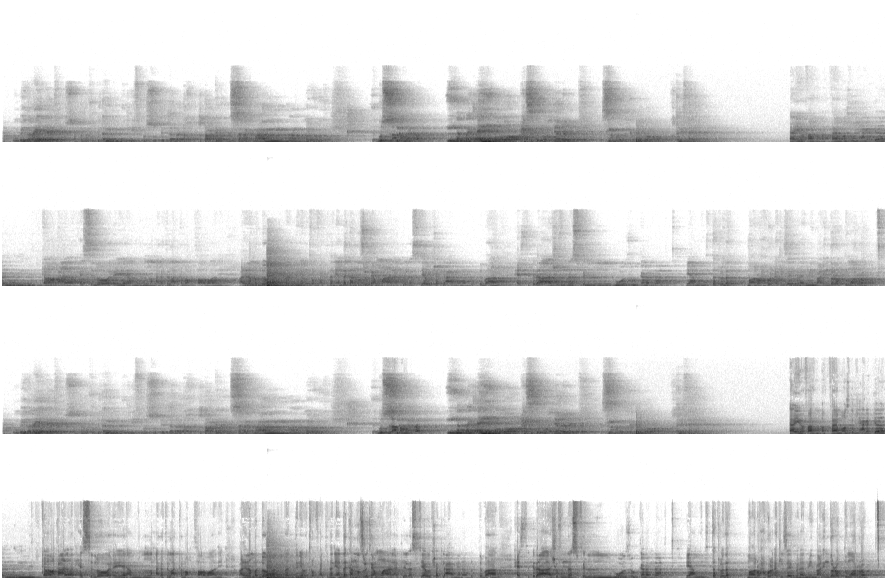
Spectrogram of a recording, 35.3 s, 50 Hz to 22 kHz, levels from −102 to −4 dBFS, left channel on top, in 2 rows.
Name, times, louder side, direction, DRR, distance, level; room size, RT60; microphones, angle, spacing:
voice 1, 0.2-3.8 4.0-7.0 7.4-8.2 8.9-11.7 12.0-14.1 16.8-17.1 27.4-27.6, equal, 15° left, -6 dB, 0.7 m, -34 dB
voice 2, 7.7-8.4 15.7-22.1 22.4-30.9 31.3-32.3 32.6-35.0, right 5 dB, 85° right, 8 dB, 0.4 m, -34 dB
sound 1, 9.8-15.0 15.2-15.6 22.7-25.6, right 1 dB, 20° right, 0.5 m, -34 dB
7.1 x 6.4 x 3.7 m, 2.6 s
head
